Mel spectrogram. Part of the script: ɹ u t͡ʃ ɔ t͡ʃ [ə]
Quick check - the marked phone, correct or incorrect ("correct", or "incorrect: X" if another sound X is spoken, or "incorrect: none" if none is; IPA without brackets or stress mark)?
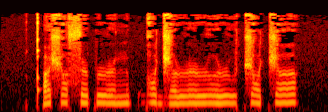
incorrect: ʌ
